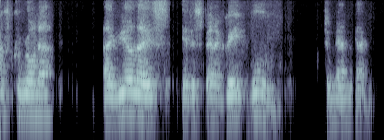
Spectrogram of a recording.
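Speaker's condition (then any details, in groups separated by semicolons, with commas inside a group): No condition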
